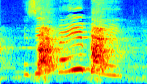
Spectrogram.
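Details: A four-year-old female dog and an eight-week-old puppy play fighting for the first time: two loud, harmonic yelping barks about half a second apart, over faint background voices.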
